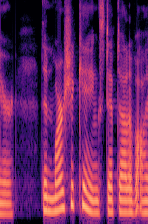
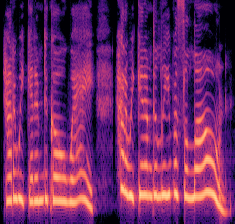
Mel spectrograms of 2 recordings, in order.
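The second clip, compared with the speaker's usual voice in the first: much higher, louder frantic plea; panicked pleading; 14 semitones higher, 6 dB louder than usual. Acted. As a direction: beg like the monsters are at the door. Terrified mother pleads.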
